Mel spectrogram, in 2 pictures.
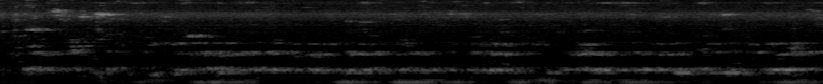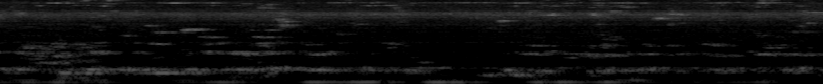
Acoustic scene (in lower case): restroom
